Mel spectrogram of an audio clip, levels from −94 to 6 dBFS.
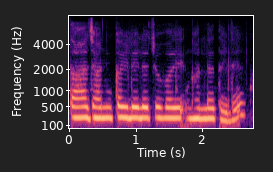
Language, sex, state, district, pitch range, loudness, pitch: Wancho, female, Arunachal Pradesh, Longding, 230-245 Hz, -10 LUFS, 240 Hz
